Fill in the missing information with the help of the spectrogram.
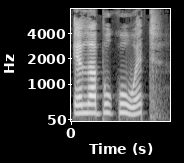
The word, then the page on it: elapuguet: Mi'gmaq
